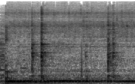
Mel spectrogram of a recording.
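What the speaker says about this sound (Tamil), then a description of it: "சிம்மில் வச்சு தக்காளியை வந்து கொஞ்ச நேரம் வேக வைப்போம்." Tomatoes with turmeric cooking on a low simmer in a pan, a soft continuous sizzle close by, punctuated by a few brisk scraping stirs.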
